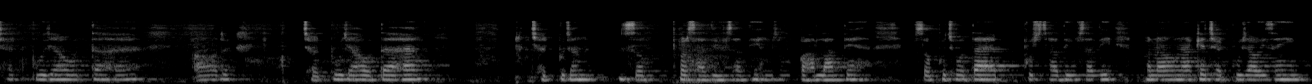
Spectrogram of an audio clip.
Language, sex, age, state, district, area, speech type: Hindi, female, 18-30, Bihar, Samastipur, rural, spontaneous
